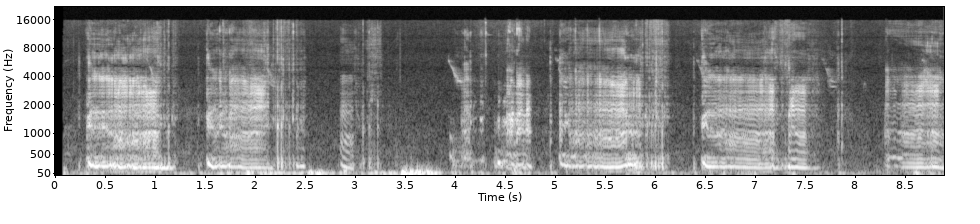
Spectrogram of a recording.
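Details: Alpaca giving loud, harsh, drawn-out calls in repeated bursts of about one second, each a buzzy, strongly harmonic groaning note, with short gaps between and a low rumble near the middle.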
